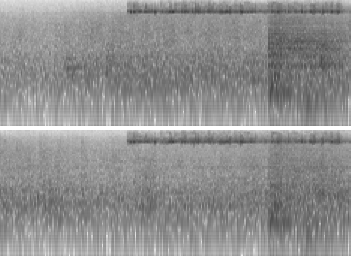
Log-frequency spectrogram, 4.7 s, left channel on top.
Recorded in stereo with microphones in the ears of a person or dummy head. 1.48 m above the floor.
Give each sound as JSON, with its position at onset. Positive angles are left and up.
{"t": 1.7, "sound": "a bell", "side_deg": -20, "distance_m": 7.0}
{"t": 3.6, "sound": "an explosion", "side_deg": 45, "distance_m": 1.6}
